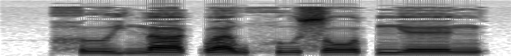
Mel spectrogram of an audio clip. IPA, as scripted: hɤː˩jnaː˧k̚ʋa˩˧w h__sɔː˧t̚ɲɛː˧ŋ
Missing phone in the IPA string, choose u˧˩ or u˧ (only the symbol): u˧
